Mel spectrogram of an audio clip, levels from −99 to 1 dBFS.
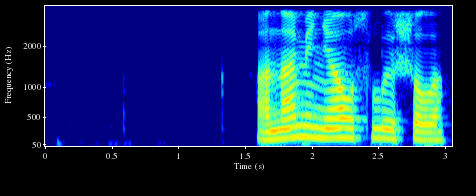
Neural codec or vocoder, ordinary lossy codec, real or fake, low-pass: none; none; real; 3.6 kHz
